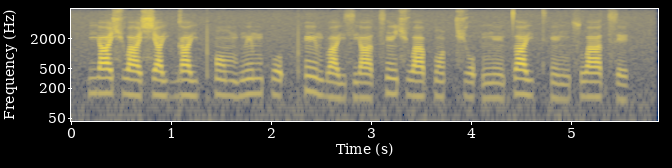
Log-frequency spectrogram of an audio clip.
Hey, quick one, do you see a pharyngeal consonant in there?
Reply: no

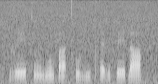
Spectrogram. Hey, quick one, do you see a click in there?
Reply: no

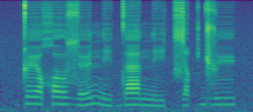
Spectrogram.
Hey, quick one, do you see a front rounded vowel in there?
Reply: yes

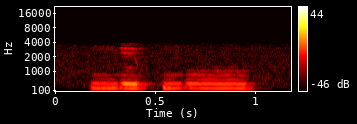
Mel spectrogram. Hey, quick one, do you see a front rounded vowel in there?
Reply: no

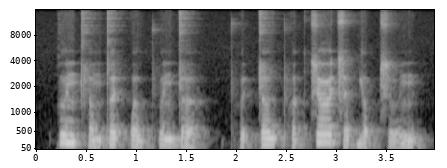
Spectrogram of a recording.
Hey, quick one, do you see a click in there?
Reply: no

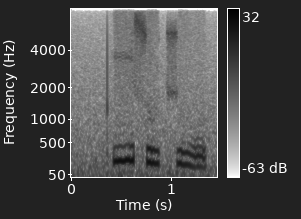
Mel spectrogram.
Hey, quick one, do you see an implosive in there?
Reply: no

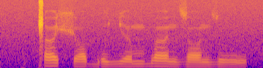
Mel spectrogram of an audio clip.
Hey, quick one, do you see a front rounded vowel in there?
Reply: no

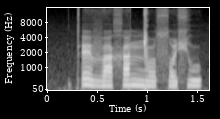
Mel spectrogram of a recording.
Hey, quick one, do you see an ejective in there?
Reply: yes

